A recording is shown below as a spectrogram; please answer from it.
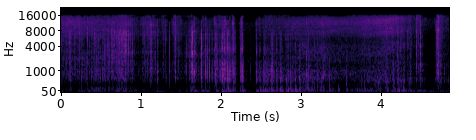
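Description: Long nails scratch and tap across the textured scales of a large black glossy croc-embossed faux leather tote. The result is a steady, dense rustling scrape with a low, rumbly body and little brightness, broken by a brief dip in the middle.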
